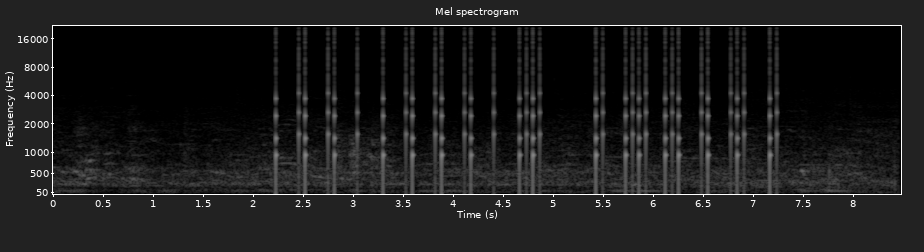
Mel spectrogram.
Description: Morse code (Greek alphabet), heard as a telegraph sounder, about 18 wpm, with the noise of a crowd indoors. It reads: ΟΧΙ ΕΙΠΕ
